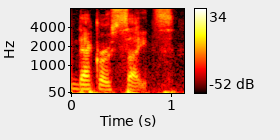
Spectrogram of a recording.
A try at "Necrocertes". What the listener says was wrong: No, it's Necrocertes, because there's always that R I see. Necrocertes.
